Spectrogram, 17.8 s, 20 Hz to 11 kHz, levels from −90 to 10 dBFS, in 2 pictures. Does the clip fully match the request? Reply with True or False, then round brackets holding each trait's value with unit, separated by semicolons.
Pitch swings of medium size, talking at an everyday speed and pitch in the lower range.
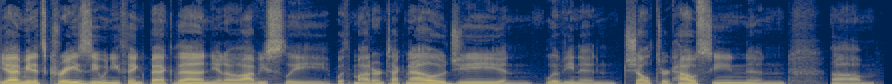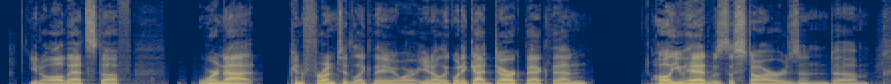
True (3.8 semitones; 170 wpm; 110 Hz)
